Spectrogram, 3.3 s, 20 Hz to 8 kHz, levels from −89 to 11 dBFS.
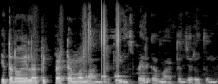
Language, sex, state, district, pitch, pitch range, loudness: Telugu, male, Andhra Pradesh, Srikakulam, 130 Hz, 125-140 Hz, -17 LUFS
